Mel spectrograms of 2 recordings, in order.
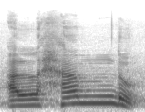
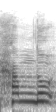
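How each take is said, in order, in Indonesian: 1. Bunyi m ditahan sebentar. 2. Bunyi m dilewati dengan cepat. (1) "kita di situ sejenak dulu ... begitu" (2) "jadi enggak sempat nikmati mim gitu"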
